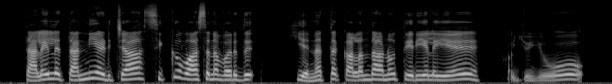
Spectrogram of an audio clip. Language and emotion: Tamil, disgusted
